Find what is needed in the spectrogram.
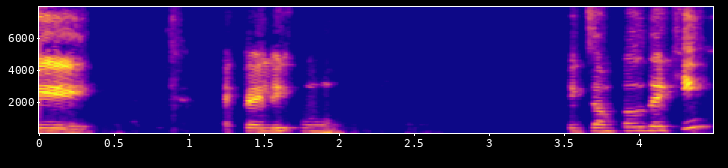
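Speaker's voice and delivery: ordinary talk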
